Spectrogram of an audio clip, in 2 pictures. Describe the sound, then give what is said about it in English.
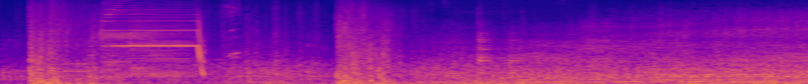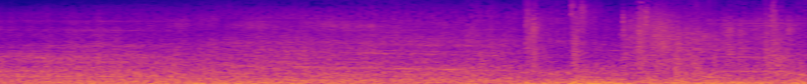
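Heavy booming crash and grinding mechanical clatter as a big tank is dropped down in a video game cutscene in a mining area, a loud sustained rumble punctuated by sharp impacts near the start and toward the end. “And a big tank gets dropped down.”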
